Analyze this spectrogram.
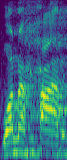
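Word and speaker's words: وانحر: কাউসার ফসল্লি লিরব্বিকা ওয়ানহার ওয়ানহার, এই গলার ভেতর থেকে হয়েটা উচ্চারণ হবে, মনে রাখবেন ফসল্লি লিরব্বিকা ওয়ানহার, এই গলার ভেতর থেকে হয়েটা উচ্চারণ হবে ফসল্লি লিরব্বিকা ওয়ানহার।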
